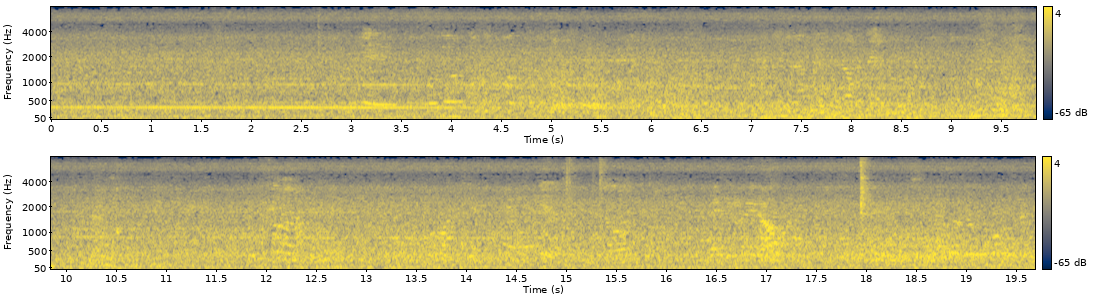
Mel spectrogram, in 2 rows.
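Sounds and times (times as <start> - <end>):
JR 201 series train rumbling: 0.0 - 19.6
faint voices murmuring: 2.6 - 19.6.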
